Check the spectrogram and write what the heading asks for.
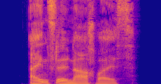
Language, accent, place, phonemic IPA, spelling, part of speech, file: German, Germany, Berlin, /ˈaɪ̯nt͡sl̩ˌnaːxvaɪ̯s/, Einzelnachweis, noun, De-Einzelnachweis.ogg
- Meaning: itemization, specification, reference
